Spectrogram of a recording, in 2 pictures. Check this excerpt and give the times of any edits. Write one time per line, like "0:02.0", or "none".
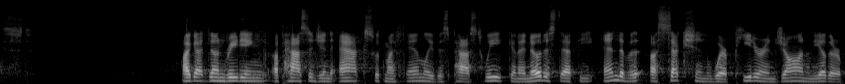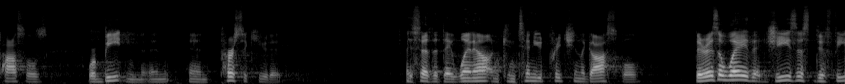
0:15.3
